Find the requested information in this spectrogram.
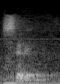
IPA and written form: ˈsɪt̬i (City)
